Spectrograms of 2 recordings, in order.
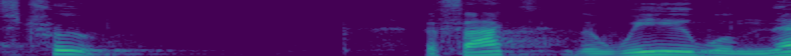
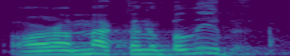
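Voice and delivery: higher, insistent demand for proof; pragmatic Thomas; 8 semitones higher, 6 dB louder, faster than usual. Retold or imitated. Preacher playing Thomas demanding facts, higher and insistent. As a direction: push hard like a blunt glass-half-empty guy. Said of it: "And he just says".

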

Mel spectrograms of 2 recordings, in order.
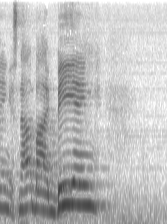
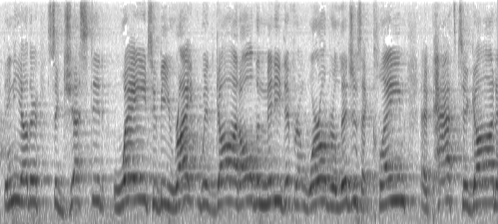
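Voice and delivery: loud, insistent pulpit voice; full-force preaching; 4 semitones higher, 4 dB louder than usual. Acted. Pastor challenging the congregation, loud preaching. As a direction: press the gospel hard on the listeners.

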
